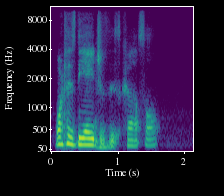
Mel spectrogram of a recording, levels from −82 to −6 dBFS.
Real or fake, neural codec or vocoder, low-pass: fake; codec, 16 kHz in and 24 kHz out, 0.9 kbps, LongCat-Audio-Codec, four codebook decoder; 9.9 kHz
